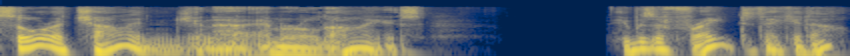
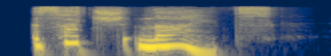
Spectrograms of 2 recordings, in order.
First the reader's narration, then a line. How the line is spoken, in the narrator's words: exclaimed Fringilla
